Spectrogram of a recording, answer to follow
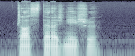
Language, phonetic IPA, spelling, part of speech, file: Polish, [ˈt͡ʃas ˌtɛraˈʑɲɛ̇jʃɨ], czas teraźniejszy, noun, Pl-czas teraźniejszy.ogg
